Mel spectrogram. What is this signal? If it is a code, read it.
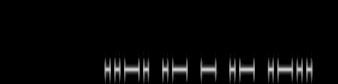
Morse code, heard as a keyed tone, about 25 wpm, 700 Hz. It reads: FATAL
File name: 5 Letter Words - First 3 Letters Given - 25wpm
